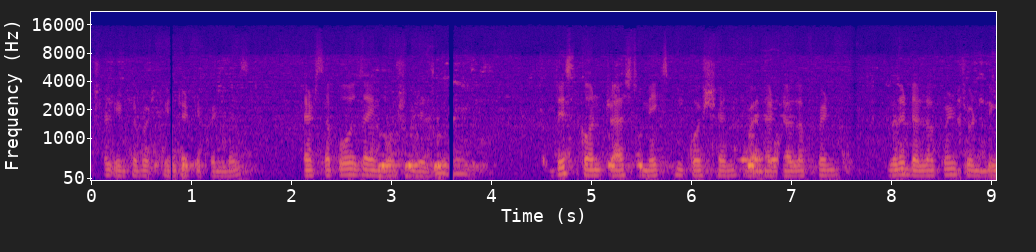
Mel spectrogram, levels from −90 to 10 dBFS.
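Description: From the very start and through all of the roughly 9-second recording, a second voice sits under the main talker at only about 5 dB below it. This is the other side's voice leaking through, likely because the far end was played on a loudspeaker and the echo canceller failed to strip it from the microphone signal. Because it is so close in level, it competes with the main speech throughout rather than appearing as occasional scraps.

Between 0.00 and 0.13 s, the main talker dips by about 10 dB for around 70 ms while the two voices overlap. This is speech suppressed in double talk, and the likely cause is an echo canceller that could not separate near and far speech and turned both down. The same dip returns at 4.48–4.62 s, lasting about 150 ms, and briefly at 6.89–6.93 s for about 40 ms, each time reaching roughly 10 dB.

At 0.79 s, the output drops to silence for 23.2 ms, then resumes as though the audio had kept running underneath. 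This is a Bluetooth dropout, the likely result of packets arriving too late for the headphones and being discarded, and the gap length fits a single lost packet. A longer hole of 46.4 ms follows at 3.57–3.62 s, which points to two consecutive packets lost.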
